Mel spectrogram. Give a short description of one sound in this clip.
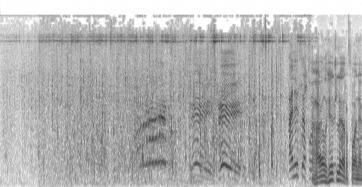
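Wooden cart wheels creak and rattle.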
